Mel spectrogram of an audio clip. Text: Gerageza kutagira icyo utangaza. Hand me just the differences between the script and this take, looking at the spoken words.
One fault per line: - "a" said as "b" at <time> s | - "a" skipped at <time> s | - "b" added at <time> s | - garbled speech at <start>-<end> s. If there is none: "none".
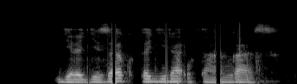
- "icyo" skipped at 1.8 s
